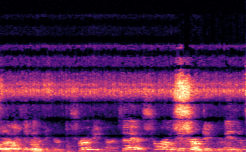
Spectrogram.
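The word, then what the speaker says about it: Schrödinger: it Strogenberg? I got I that. will take that because it's been a Schrodinger. while. Okay, how do you say it for real? But I'll take it. Schrodinger. Schrodinger.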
